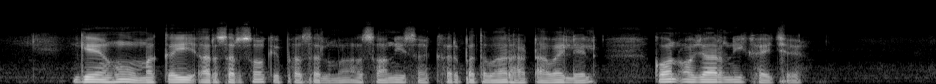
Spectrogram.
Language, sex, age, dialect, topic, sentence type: Maithili, male, 36-40, Angika, agriculture, question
